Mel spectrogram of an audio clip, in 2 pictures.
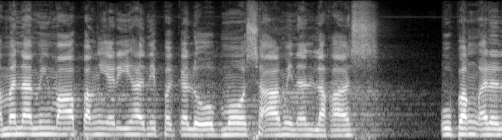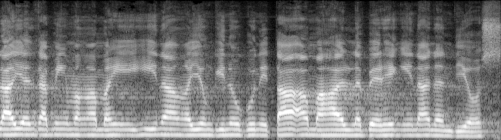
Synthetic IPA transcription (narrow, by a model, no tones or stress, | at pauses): ʔɐmanaːmɪŋmɐkɐpɐŋjɐɾiːhɐnɪpɐɡ̚kɐloʔo̞b̚mo̞sɐʔaːmɪnɐŋlɐkas | ʔuːpɐŋɐlɐlaːjɐnkɐmiŋmɐŋamɐhihiːnɐŋɐjo̞ŋɡɪnuːɡʊnɪt̪aʔɐŋmɐɦalnɐbɛɾhɛŋʔɪnanɐŋd̪jo̞s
